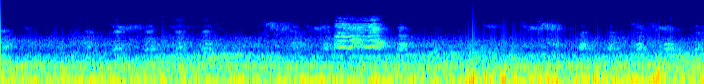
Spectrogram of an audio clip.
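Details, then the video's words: Backyard hens in a coop give one brief, strained, harmonic call in the middle. Faint, soft clucks surround it over a constant low-frequency hum. "Rooster Crowing! Hens Clucking!"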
